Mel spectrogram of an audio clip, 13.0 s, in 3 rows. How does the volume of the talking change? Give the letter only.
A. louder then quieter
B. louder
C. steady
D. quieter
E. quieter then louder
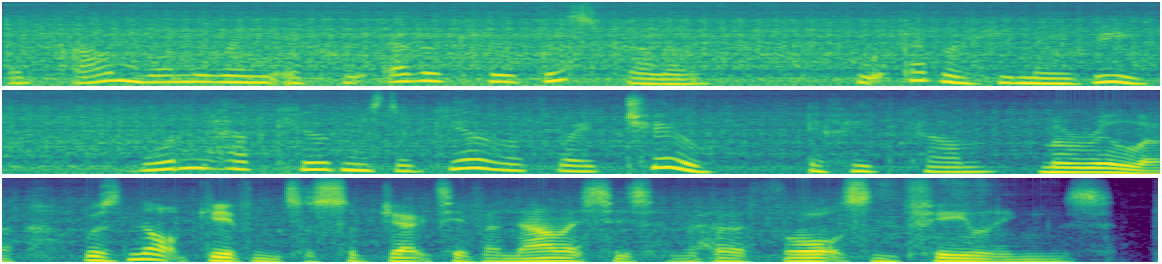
C.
